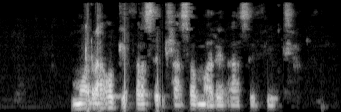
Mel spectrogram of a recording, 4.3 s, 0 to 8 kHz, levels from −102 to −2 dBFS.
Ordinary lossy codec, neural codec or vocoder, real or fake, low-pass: MP3, 48 kbps; vocoder, 44.1 kHz, 128 mel bands, Pupu-Vocoder; fake; 7.2 kHz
